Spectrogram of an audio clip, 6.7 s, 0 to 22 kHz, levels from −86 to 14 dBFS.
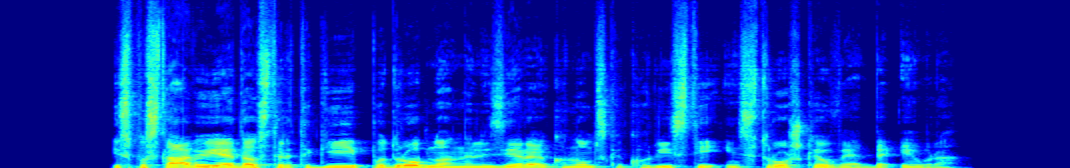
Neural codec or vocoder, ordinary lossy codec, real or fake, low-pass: none; none; real; none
